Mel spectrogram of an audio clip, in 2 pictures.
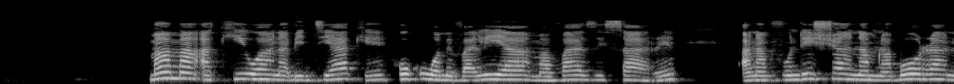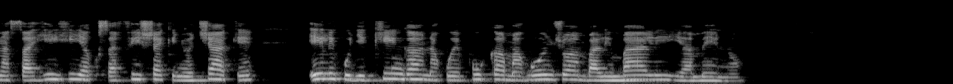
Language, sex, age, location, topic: Swahili, female, 36-49, Dar es Salaam, health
